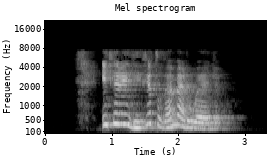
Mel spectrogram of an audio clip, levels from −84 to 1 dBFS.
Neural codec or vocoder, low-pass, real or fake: none; 7.2 kHz; real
